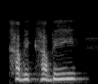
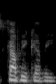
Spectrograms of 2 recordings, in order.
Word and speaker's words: Kabi Kabi: languages and other languages, there are often sounds that are in between two letters within the English alphabet. And with Kabi Kabi, we spell it K-A-B-I, K-A-B-I.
